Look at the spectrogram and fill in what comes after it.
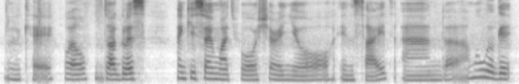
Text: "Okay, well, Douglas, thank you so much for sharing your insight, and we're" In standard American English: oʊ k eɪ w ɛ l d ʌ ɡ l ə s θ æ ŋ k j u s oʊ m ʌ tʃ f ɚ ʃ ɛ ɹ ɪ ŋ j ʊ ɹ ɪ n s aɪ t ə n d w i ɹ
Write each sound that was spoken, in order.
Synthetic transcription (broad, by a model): oʊ k eɪ w ɛ l d ʌ ɡ l ə s θ æ ŋ k j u s oʊ m ʌ tʃ f ɚ ʃ ɛ ɹ ɪ ŋ j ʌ ɹ ɪ n s aɪ t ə n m w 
